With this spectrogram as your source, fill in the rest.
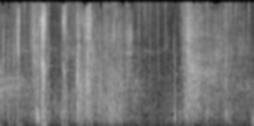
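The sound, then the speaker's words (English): Footsteps crunch along a gravel track lined with moss and ferns on a bush walk in Tasmania. A few gritty, crackling steps come at an uneven pace, with scraping grit between the louder crunches. “Right now, I'm on a walk in the middle of Tasmania. The gravel track I'm walking along is lined with moss and ferns,”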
